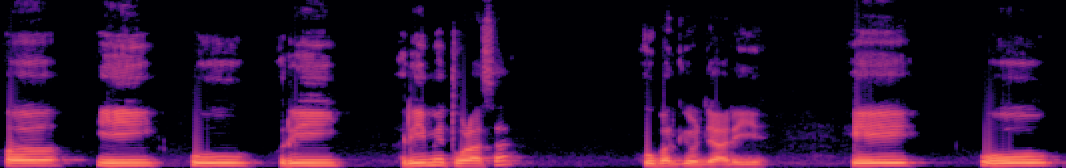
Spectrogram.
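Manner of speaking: vowels "अ" "ई" "उ" "री" "ए" "ओ" "ऐ" "औ" sounded in pairs, held clearly; vowel demo. Shown as a demonstration. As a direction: pair the vowels "अ, ई", "उ, री" and sound each one out. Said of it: "जिह्वा की आप स्थिति को यदि आप अनुभव". (स्वरों को जोड़ों में साफ़ बोलना)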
